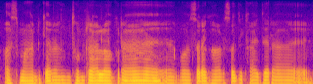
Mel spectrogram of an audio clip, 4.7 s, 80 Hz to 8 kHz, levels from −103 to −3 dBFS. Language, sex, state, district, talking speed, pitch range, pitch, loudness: Hindi, male, Bihar, West Champaran, 190 wpm, 105-115 Hz, 110 Hz, -17 LUFS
